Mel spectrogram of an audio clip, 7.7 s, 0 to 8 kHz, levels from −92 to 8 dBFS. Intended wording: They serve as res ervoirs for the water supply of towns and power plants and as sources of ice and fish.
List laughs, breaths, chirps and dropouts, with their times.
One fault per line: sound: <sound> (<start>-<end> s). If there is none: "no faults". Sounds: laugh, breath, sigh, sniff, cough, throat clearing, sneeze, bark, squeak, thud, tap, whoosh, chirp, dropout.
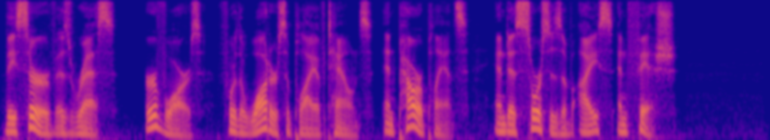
no faults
